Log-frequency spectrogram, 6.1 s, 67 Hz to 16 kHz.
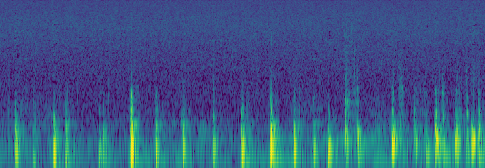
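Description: Fingertips tap and rub the small, solid, white soft silicone ear of a 3Dio binaural microphone. The result is a string of quiet, dull, low thumps with almost no ring, spaced irregularly like a soft pulse, with faint rubbing between them.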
